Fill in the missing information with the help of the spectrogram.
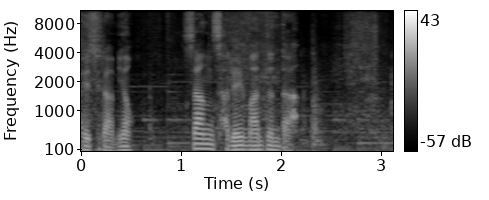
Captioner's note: planing sound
